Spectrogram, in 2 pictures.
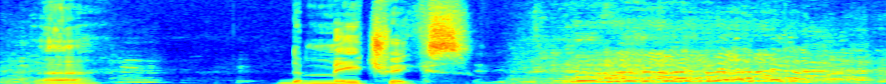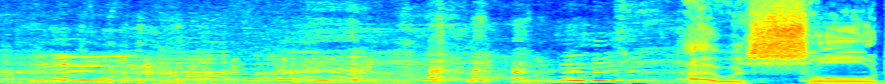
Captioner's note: laughter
